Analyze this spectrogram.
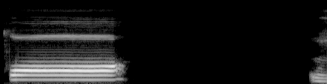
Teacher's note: زبان کی نوک جب اوپر کے اگلے دو دانتوں کی جڑ کی طرف والے آدھے حصے سے لگے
